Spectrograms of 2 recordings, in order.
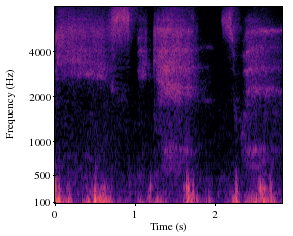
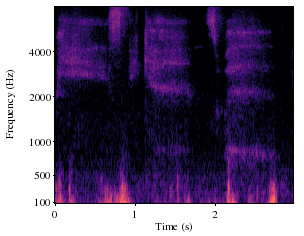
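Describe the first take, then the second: First: It is spoken in a whisper. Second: It is spoken in a whisper.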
